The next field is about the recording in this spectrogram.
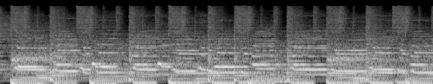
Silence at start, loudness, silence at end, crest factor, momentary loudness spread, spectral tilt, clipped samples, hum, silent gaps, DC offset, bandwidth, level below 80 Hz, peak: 0 s; -11 LUFS; 0 s; 10 dB; 2 LU; -6 dB/octave; under 0.1%; none; none; under 0.1%; 17 kHz; -18 dBFS; 0 dBFS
